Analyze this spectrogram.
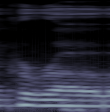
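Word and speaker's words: Perrot: But it's at near Perot, which is spelled P-E-R-R-O-T, in case you're keeping track.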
